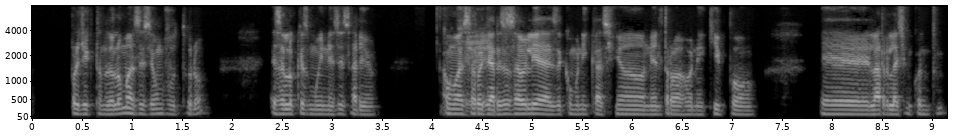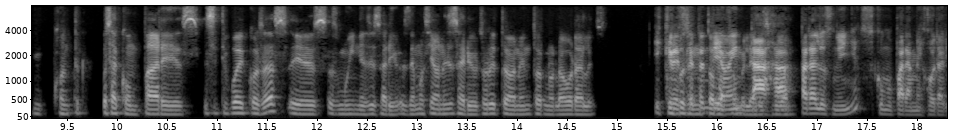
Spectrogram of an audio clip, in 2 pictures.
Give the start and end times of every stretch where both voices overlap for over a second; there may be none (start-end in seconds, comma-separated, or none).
15.5-16.8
